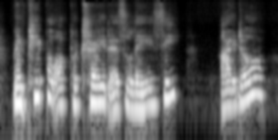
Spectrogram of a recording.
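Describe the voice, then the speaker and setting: A woman with an American accent speaks at a fairly slow pace with lively intonation. Her voice is somewhat breathy, with a dark, mellow tone. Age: old. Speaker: author. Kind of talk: reflective talk to camera. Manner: earnest, heartfelt.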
